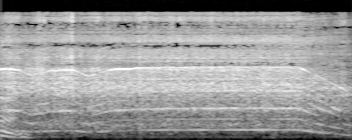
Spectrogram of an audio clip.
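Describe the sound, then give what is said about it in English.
A kitchen blender blends a mix of ingredients, whirring steadily, its motor pitch rising briefly at the start and dipping slightly near the end, running continuously with no talking. “I've gone and put all those ingredients into the blender. And we're going to give it a bit of a blend.”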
